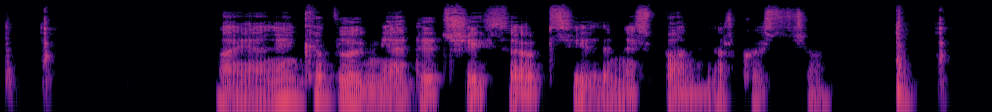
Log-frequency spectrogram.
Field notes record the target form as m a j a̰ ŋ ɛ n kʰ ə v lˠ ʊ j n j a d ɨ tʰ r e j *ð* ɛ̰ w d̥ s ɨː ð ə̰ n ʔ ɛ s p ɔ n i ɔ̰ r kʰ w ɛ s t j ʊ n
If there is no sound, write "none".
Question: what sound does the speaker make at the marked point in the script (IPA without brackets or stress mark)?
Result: θ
